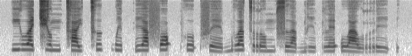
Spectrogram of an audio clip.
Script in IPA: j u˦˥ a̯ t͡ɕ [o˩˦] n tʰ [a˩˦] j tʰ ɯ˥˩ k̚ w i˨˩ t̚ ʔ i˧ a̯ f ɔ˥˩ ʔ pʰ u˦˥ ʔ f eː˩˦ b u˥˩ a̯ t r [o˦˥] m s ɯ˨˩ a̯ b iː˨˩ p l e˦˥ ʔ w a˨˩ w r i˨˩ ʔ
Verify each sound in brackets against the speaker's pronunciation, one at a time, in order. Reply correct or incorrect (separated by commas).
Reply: incorrect, incorrect, incorrect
